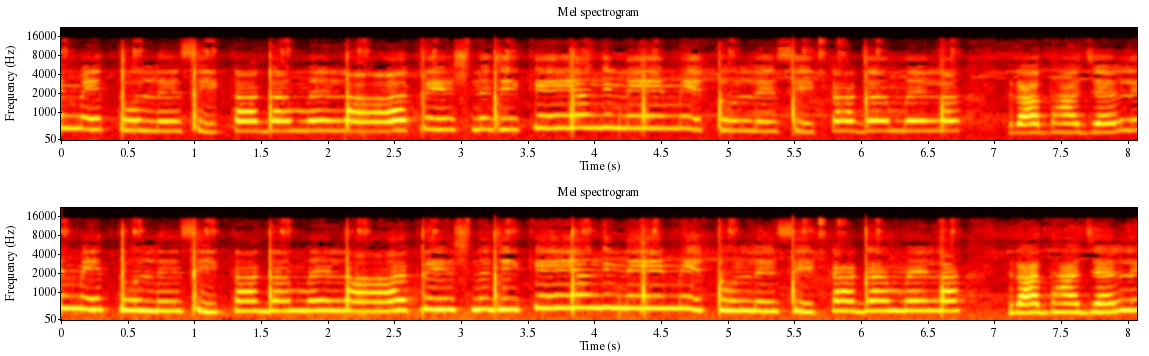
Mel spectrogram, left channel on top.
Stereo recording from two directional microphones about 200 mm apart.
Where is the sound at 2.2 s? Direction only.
35° right (ahead or behind).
